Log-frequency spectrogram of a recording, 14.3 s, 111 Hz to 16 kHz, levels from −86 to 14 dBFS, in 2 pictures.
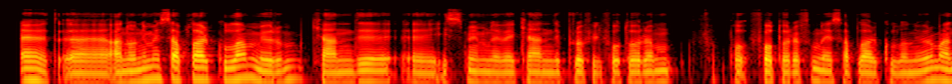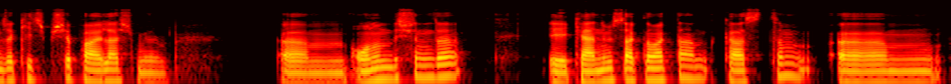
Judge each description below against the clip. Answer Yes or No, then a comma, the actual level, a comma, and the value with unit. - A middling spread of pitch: Yes, average, 4.1 semitones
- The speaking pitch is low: Yes, low, 120 Hz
